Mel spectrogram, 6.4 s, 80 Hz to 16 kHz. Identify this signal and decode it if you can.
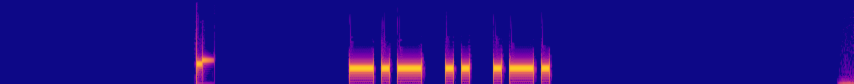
Morse code, heard as a keyed tone, about 20 wpm, 700 Hz. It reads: KIR
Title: USA Call Sign Postfixes - 3 Letters 20wpm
